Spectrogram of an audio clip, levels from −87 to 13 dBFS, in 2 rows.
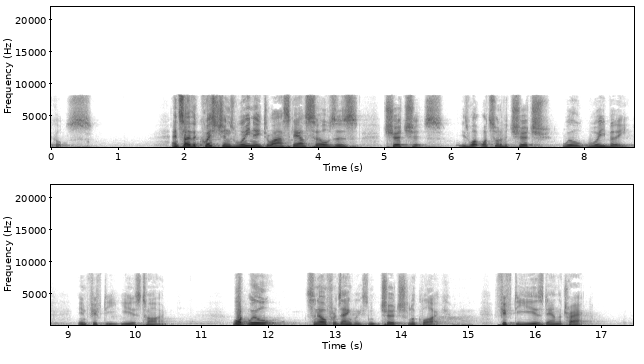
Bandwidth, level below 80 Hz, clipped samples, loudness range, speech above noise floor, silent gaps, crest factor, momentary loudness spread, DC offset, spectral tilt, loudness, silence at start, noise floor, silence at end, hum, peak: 8.6 kHz; -38 dBFS; under 0.1%; 7 LU; 48 dB; none; 18 dB; 18 LU; under 0.1%; -6 dB/octave; -17 LUFS; 0 s; -65 dBFS; 0.75 s; none; 0 dBFS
